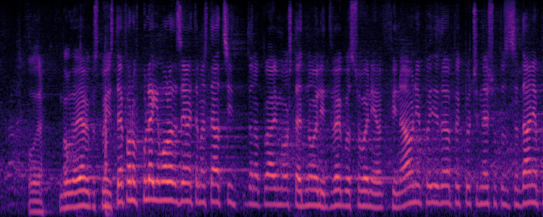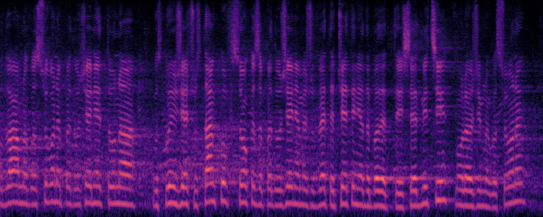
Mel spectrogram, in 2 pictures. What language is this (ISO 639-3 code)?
bul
